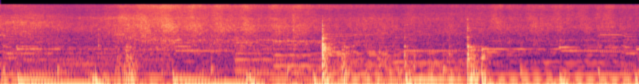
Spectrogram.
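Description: Sliced mushrooms and onions sizzling in hot oil in a frying pan, stirred with a spatula that clicks against the pan a few times, most clearly about four and six seconds in.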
